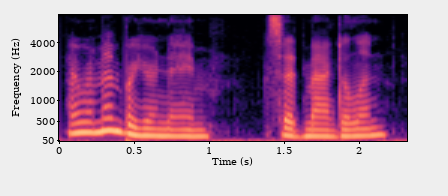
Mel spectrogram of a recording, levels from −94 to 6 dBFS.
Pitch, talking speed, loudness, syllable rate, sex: 180 Hz, 155 wpm, -15 LUFS, 5.4 syllables/s, female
